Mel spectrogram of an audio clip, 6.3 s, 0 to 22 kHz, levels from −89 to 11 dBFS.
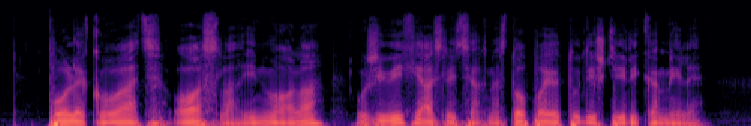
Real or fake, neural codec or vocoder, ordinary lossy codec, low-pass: real; none; MP3, 64 kbps; 19.8 kHz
